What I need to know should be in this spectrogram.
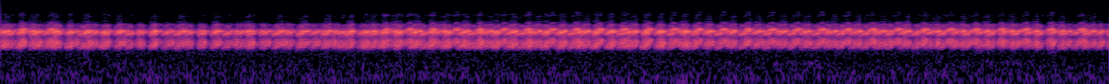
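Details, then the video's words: Night chorus of tree frogs at a forest pond, north-eastern Italy, mid-April: a thick wall of fast, overlapping nasal croaks pulsing steadily for the whole stretch, no other sounds. "relaxing forest pond by night with singing tree frogs"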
